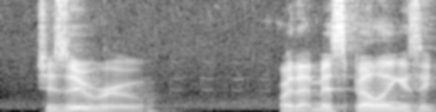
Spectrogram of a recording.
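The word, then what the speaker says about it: Shizuru: name of the goddess is actually spelled and pronounced jizuru or that misspelling is a great blasphemy how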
